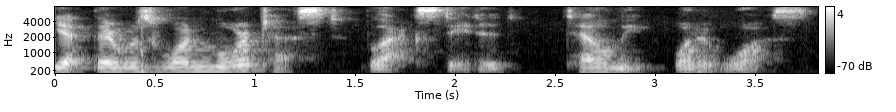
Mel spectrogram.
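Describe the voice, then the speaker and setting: A put-on character voice, growling at a middle pitch and a moderate pace. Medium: read story. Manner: cold, unemotional.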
